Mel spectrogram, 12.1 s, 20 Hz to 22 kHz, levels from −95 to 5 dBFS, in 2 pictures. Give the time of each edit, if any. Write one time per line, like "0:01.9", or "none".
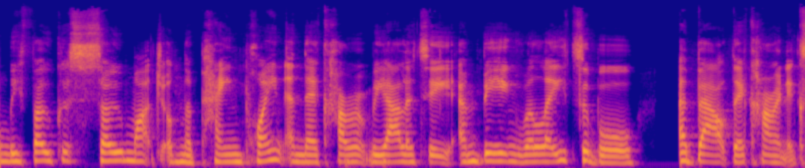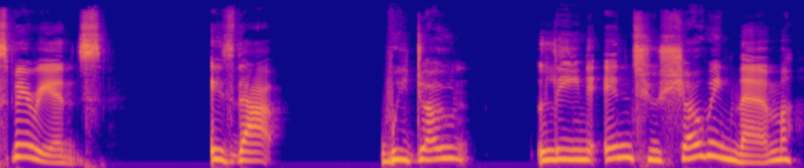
0:04.9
